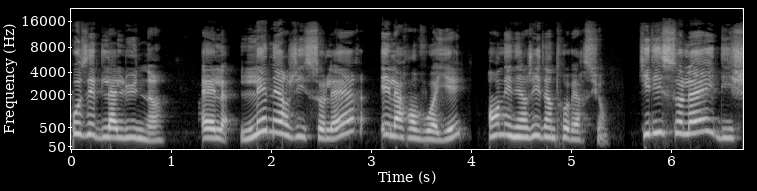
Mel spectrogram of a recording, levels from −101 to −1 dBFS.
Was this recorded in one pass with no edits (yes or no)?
no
